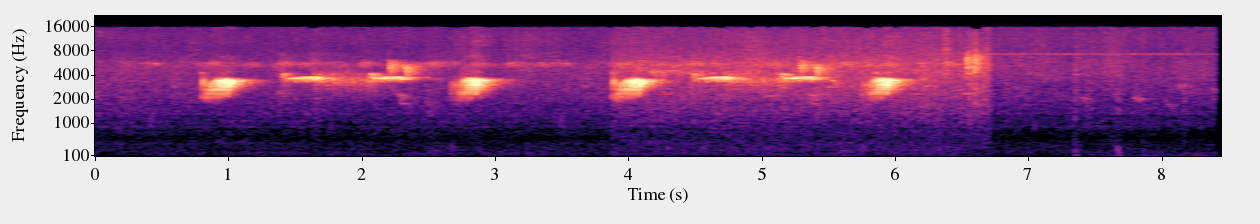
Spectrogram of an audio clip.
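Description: A bird calling in two repeated phrases, each a sharp downward-slurred whistle, a few shorter level notes and another downward-slurred whistle. A faint, steady high hiss runs underneath and stops abruptly about two-thirds of the way through.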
